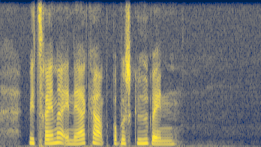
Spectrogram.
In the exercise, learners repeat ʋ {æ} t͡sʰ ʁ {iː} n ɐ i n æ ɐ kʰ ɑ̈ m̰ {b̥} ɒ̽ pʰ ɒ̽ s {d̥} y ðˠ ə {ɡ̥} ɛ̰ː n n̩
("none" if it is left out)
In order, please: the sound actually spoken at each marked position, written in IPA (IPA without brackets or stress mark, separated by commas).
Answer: i, ɛː, b̥, ɡ̥, b̥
